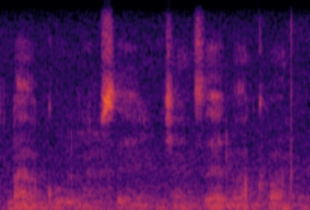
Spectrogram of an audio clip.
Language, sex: South Ndebele, male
